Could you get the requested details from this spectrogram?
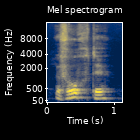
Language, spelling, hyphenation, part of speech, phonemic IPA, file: Dutch, vroegte, vroeg‧te, noun, /ˈvruxtə/, Nl-vroegte.ogg
- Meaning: early hours (of the morning)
